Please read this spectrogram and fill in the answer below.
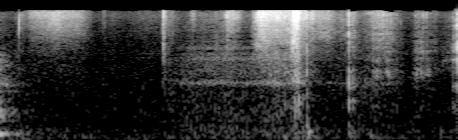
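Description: Tarot cards being drawn and laid down on a wooden tabletop: soft swishes of card sliding on wood, loudest about a second and a half in, with a few light ticks.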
